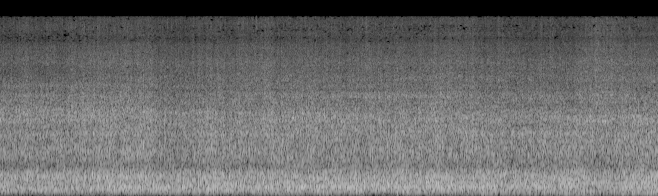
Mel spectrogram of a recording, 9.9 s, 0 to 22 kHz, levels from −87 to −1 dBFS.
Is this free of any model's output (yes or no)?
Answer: yes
